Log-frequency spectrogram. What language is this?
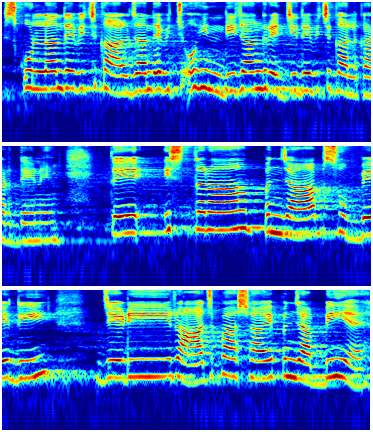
Punjabi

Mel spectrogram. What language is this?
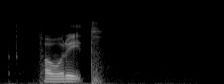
Swedish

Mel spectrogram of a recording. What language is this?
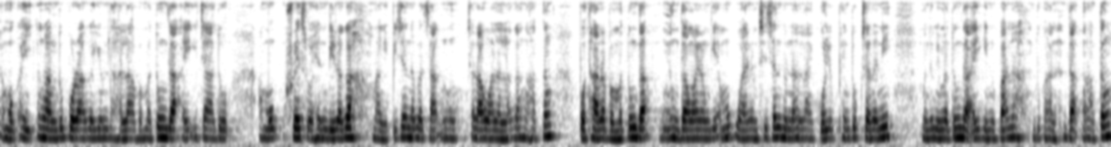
Manipuri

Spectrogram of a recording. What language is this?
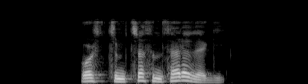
Kabyle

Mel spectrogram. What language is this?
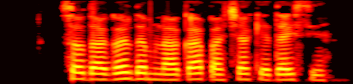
Pashto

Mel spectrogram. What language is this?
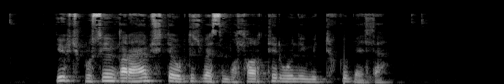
Mongolian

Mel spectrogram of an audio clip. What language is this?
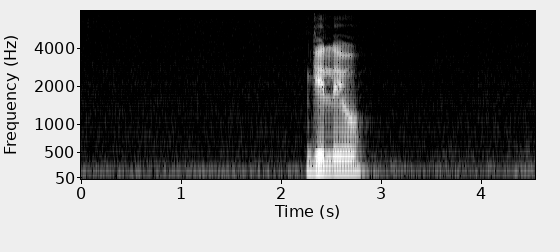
Bangla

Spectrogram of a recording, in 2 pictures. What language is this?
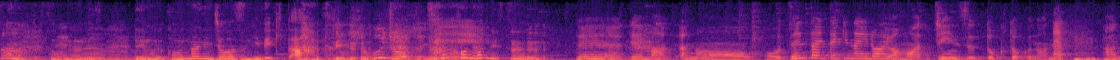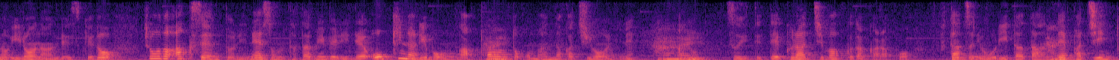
Japanese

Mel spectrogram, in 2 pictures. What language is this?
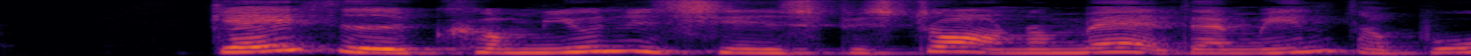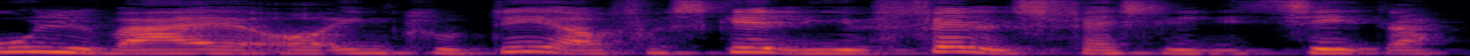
Danish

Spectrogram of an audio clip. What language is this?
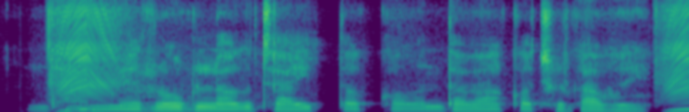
Bhojpuri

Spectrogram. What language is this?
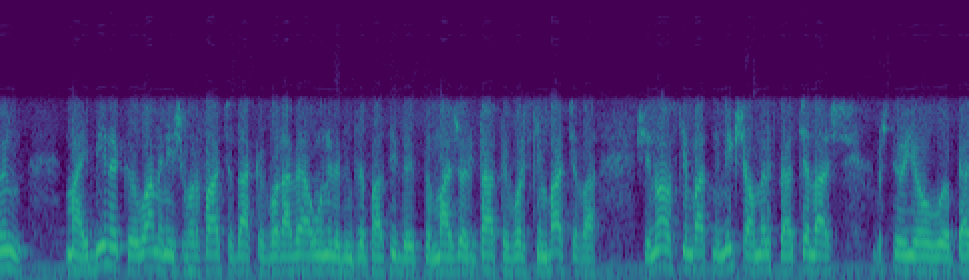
Romanian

